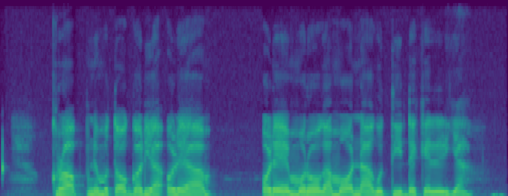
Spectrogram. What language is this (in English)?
Kikuyu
